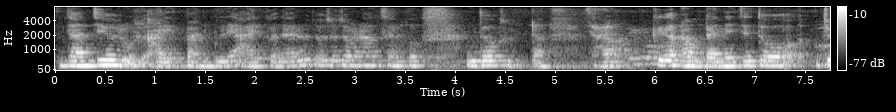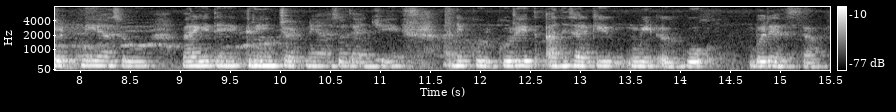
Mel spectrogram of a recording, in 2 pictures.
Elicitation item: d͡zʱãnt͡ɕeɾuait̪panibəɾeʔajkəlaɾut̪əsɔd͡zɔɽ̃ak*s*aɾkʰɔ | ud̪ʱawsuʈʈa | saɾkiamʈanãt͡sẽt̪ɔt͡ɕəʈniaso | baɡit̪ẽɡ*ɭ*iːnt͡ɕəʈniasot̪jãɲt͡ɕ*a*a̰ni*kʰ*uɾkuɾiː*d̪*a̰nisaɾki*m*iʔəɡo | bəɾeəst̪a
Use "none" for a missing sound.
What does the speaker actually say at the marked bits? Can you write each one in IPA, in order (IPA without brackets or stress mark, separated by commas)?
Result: s, ɾ, i, k, t̪, m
